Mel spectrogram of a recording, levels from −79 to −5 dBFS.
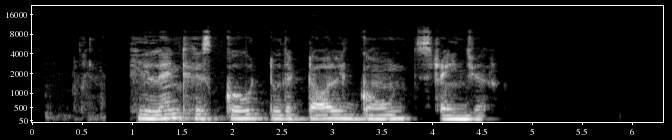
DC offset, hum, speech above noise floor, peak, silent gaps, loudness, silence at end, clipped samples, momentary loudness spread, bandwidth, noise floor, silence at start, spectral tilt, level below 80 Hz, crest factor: under 0.1%; none; 73 dB; -4 dBFS; none; -16 LUFS; 1.7 s; under 0.1%; 6 LU; 9.4 kHz; -88 dBFS; 1 s; -5.5 dB/octave; -52 dBFS; 14 dB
